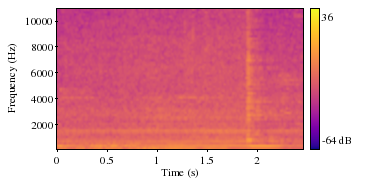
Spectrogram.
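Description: Sustained reedy drone of a harmonium or shruti box in a Yakshagana ensemble, holding steady notes whose lowest pitch steps down and back up, with a single sharp tap near the end.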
